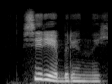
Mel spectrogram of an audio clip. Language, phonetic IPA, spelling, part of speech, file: Russian, [sʲɪˈrʲebrʲɪn(ː)ɨj], серебряный, adjective, Ru-серебряный.ogg
- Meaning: 1. silver 2. melodious, sonorous, high-pitched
